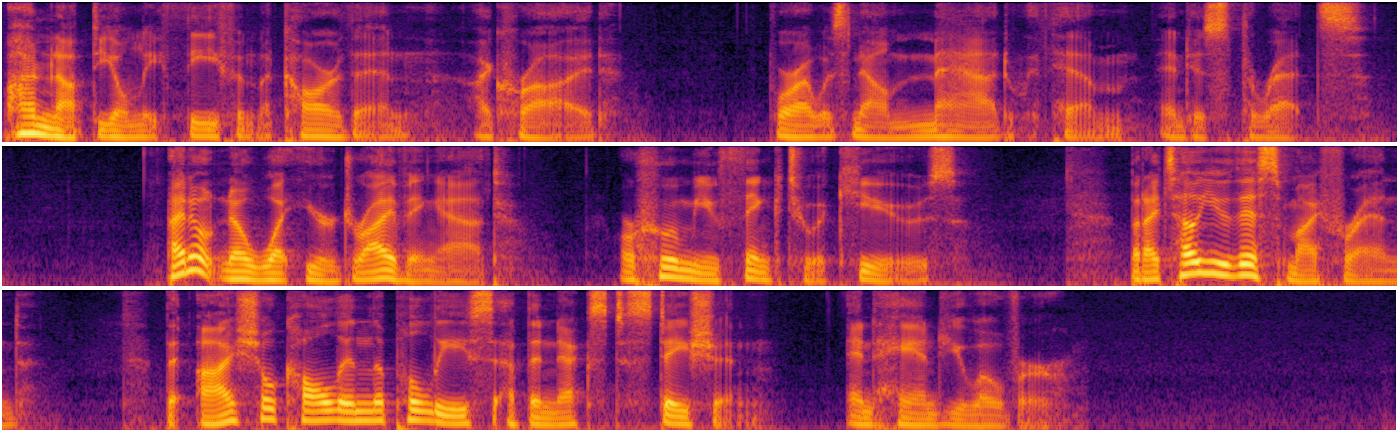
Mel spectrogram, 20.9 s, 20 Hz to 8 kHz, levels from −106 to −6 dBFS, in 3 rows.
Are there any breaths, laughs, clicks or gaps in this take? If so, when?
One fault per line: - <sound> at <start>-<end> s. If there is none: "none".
none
